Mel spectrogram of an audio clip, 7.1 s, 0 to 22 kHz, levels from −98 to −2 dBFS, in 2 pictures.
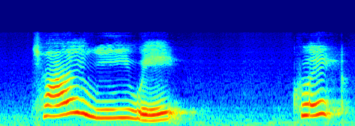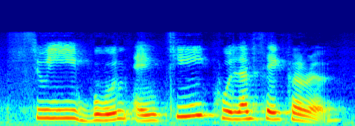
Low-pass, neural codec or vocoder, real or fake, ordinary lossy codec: none; codec, 16 kHz, 1 kbps, FunCodec, trained on LibriTTS, 50 frames a second; fake; none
